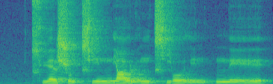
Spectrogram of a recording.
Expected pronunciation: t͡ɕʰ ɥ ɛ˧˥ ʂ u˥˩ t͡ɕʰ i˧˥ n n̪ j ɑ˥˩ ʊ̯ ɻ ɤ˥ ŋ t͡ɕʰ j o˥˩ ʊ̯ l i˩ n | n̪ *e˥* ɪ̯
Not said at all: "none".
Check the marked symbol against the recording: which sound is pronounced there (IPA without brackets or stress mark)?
e˨˩˦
